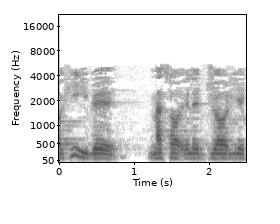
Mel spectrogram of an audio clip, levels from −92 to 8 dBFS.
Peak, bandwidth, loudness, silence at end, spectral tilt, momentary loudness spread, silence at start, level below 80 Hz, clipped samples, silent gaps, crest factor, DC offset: -10 dBFS; 5.8 kHz; -29 LUFS; 0 s; -4 dB/octave; 7 LU; 0 s; -64 dBFS; under 0.1%; none; 20 dB; under 0.1%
